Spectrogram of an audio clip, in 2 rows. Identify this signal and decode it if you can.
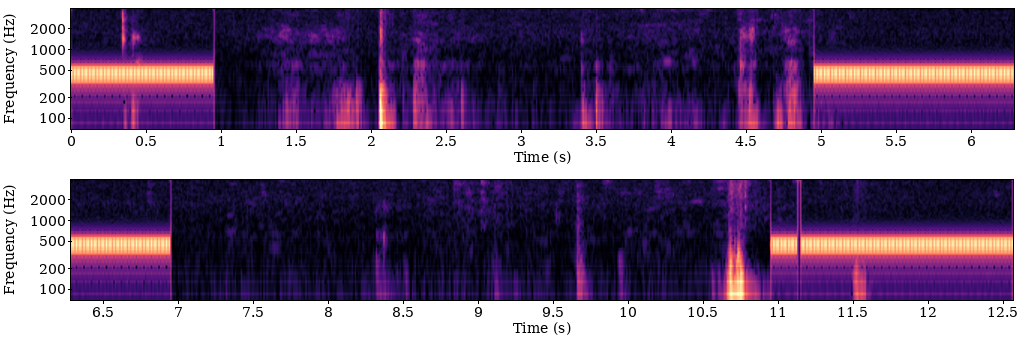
Ringback tone (North America), 440 + 480 Hz.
